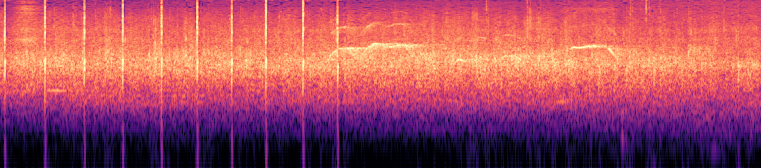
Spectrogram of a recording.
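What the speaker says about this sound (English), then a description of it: "a nice round of applause for Mr." A school winter sports assembly crowd applauds Mr. Knowles, a steady, sustained wash of clapping lasting the whole stretch, with a few sharp individual claps standing out at the start and faint voices mixed in.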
